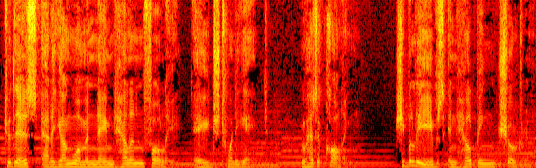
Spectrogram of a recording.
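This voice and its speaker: A male actor as a grave, ominous storyteller, narrating an eerie radio drama in a measured, portentous way. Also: mid-range voice, lightly acted. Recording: radio drama narration over prominent music.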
